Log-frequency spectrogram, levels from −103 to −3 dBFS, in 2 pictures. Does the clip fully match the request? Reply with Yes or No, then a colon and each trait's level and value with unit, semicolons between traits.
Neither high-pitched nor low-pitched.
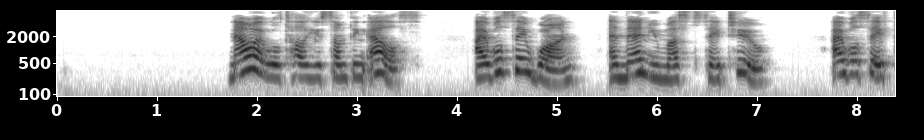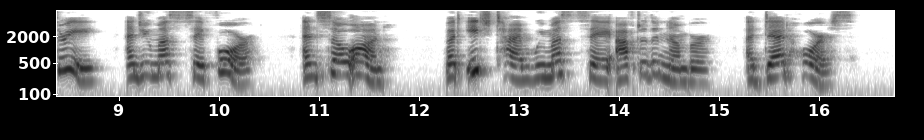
No: very high, 250 Hz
